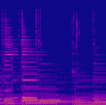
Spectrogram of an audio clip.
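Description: Background music: strummed acoustic guitar with held chords.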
